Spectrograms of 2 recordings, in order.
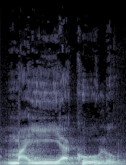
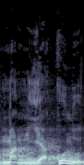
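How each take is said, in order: First: The n merges into the following y sound. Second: The n is pronounced clearly before the y. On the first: The speaker calls it right. "tapi may yakulu" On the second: The speaker calls it wrong. "bukan man yakulu"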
